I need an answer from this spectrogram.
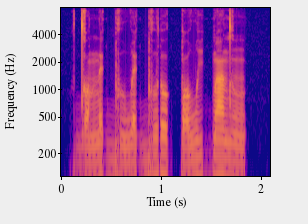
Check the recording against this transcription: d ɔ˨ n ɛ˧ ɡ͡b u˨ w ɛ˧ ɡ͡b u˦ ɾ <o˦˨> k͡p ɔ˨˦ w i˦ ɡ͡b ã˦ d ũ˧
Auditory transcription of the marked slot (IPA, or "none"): o˦˨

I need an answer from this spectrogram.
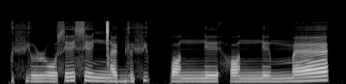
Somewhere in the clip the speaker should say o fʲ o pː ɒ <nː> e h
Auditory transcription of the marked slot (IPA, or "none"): nː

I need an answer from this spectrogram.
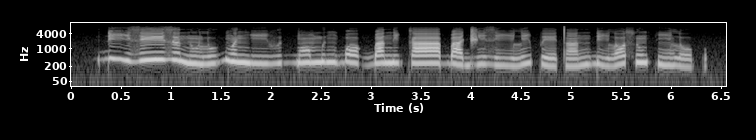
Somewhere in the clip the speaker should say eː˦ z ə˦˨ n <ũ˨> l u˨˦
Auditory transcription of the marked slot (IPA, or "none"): ũ˨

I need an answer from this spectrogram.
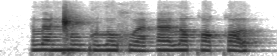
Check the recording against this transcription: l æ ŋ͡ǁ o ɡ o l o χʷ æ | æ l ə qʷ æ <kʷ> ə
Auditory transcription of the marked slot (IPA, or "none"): qʷ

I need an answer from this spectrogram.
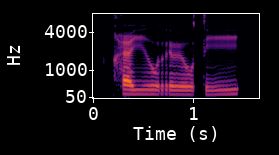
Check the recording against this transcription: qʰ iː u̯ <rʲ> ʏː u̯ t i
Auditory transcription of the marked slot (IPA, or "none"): r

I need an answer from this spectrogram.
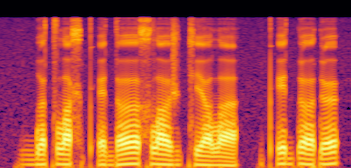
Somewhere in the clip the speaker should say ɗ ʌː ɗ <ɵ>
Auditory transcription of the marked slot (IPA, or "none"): œ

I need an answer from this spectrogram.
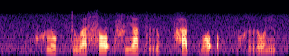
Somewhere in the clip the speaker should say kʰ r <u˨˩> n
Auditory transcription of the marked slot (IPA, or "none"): o˨˩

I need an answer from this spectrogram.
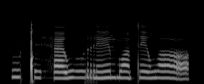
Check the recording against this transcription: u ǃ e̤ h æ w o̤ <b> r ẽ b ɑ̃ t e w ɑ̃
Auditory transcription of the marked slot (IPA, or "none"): none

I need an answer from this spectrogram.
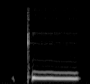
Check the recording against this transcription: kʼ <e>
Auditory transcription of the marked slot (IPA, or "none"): i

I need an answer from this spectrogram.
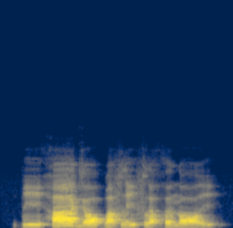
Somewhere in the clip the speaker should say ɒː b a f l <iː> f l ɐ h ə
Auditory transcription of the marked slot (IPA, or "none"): iː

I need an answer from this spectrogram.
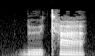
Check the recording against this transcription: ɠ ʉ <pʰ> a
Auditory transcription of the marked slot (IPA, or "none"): tʰ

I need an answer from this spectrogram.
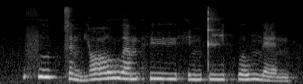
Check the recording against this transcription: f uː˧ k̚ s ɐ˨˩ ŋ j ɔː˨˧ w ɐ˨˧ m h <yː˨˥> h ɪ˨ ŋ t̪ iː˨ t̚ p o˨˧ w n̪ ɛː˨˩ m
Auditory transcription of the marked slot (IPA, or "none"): yː˨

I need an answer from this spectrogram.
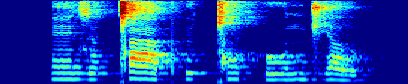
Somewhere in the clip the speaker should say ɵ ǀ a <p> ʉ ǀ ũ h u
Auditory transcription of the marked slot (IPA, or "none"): pʰ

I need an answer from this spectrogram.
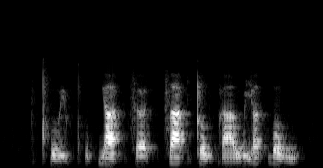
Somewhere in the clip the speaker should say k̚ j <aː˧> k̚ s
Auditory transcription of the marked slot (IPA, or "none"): aː˨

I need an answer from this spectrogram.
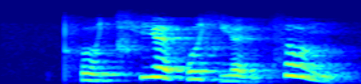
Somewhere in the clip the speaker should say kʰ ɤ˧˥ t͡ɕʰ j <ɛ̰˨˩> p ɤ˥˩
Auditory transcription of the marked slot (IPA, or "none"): ɛ˥˧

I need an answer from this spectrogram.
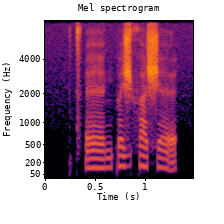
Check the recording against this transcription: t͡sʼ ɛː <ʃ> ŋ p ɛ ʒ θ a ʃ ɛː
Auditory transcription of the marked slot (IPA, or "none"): none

